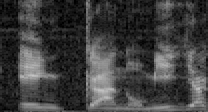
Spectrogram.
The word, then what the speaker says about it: Enkanomiya: Entonces la mecánica va a ser parecida, donde van a meter una zona que se llama Encanomilla, creo que se pronuncia así, Encanomilla.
